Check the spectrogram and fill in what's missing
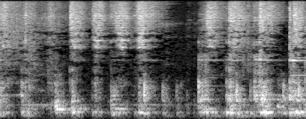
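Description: Gooseberries and other ingredients are roasted in an iron pan, heard as quiet, close metallic scraping and clinking of a utensil against the pan in short, irregular bursts.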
